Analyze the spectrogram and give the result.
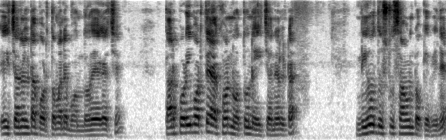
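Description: A man with a normal speaking voice speaks at a fairly high pitch with ordinary pitch variation in a very clean recording with a silent background. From West Bengal, India (Paschim Medinipur). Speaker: YouTuber selling sound equipment. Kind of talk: sales pitch.

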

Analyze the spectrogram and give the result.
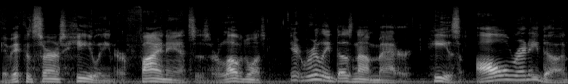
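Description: This man's voice sits at a medium pitch. It swings very widely up and down. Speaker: pastor. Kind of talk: sermon and prayer, devotional preaching. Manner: fervent, animated, preacherly with call-and-response 'Amen'. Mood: earnest, calm, preaching.

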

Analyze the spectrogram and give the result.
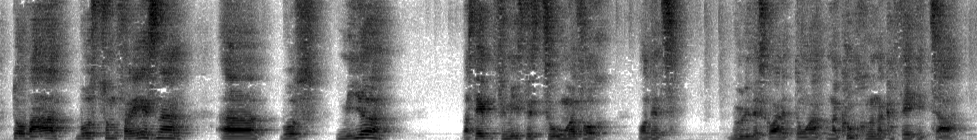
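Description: A man with an Austrian accent speaks at a very slow pace in a dark, mellow, somewhat breathy tone, with long, frequent pauses. Audible room echo surrounds his voice over a quiet background. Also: ordinary pitch variation. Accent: regional Austrian dialect. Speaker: carpenter. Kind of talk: casual talk to camera. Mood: hesitant, reluctant. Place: workshop. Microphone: camera far.

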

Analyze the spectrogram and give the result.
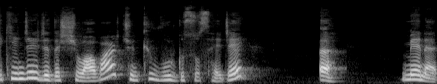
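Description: A woman speaks fairly slowly at a fairly high pitch with lively intonation. The recording is very clean, with a silent background. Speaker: English teacher. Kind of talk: tutorial.

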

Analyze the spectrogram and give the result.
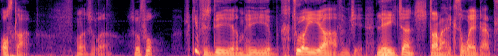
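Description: A man speaks in an animated tone at a moderate pace, with long, frequent pauses and ordinary pitch variation. His loudness swings widely against a quiet background. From Morocco. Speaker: YouTuber reacting to videos. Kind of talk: reaction video commentary. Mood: mocking, animated. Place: home room. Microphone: studio mic.

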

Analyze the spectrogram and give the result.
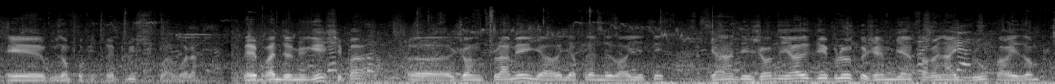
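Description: A man talks at a moderate pace in a southern French accent. Noticeable background noise runs underneath. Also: fairly low pitch for a man, lively intonation. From southwest France, Marmande (Lot-et-Garonne); southwest France. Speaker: market gardener, heirloom tomato grower; seller. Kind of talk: interview. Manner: casual, hesitant with fillers. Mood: warm, enthusiastic. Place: market.

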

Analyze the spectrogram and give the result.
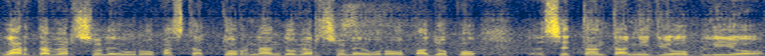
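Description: Moderate pace, ordinary pitch variation, and a dry sound with no echo over light background noise. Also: man. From Armenia. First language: Armenian (speaking Italian). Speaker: ambassador; interviewee. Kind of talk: interview. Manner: halting, many fillers. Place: studio. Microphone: handheld.

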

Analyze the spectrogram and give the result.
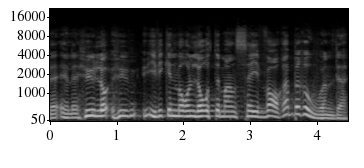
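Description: A man's dark, mellow voice with very wide pitch swings, over a quiet background. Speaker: professor of religious studies. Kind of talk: panel discussion. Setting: stage with audience. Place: stage. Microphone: handheld.

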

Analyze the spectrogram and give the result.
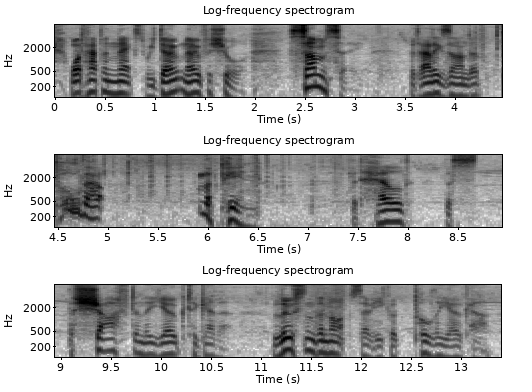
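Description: A man at medium pitch with lively intonation, a moderate pace with long, frequent pauses, and noticeable background noise. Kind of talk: history documentary narration. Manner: measured, dramatic storytelling; formal, steady, scripted delivery.

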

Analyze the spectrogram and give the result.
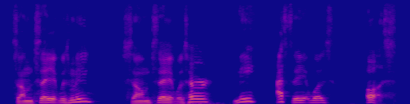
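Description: A man is speaking. The sound is dry with no echo, over a quiet background. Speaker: storyteller. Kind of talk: personal storytelling monologue. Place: home room. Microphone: lapel.

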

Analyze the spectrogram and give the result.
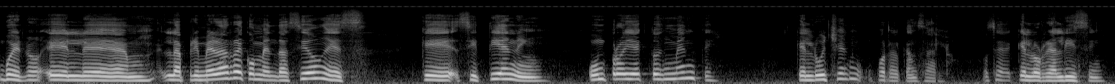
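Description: A woman speaks with a dark, mellow tone. Her pace is very slow. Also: ordinary pitch variation. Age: 60s. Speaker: law graduate; interview guest. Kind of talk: TV interview. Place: studio. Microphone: lapel.

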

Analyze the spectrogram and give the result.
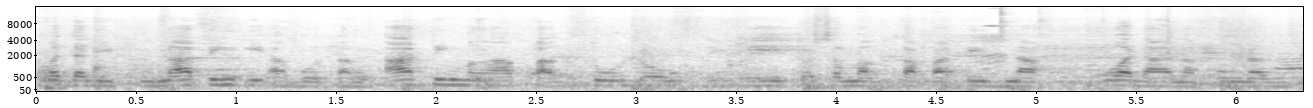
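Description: Noticeable background noise runs through the clip. The speaker keeps a moderate pace with monotone, flat intonation. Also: woman, fairly low pitch for a woman. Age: 60s. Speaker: charity vlogger. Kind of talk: vlog charity visit.

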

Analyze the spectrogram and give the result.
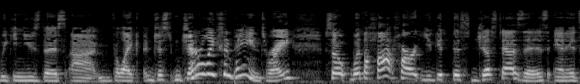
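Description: This woman talks at a fairly quick pace, her pitch swinging very widely. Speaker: intimacy coach. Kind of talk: product demo talk. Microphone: phone near.

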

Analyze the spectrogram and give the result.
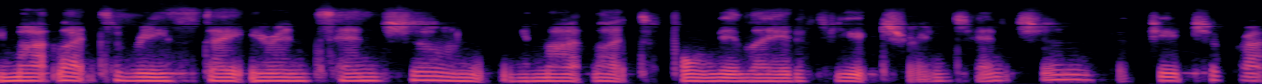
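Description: Somewhat breathy and very deep, low in pitch, a woman speaks in a soothing, calm, dark, mellow tone with fairly even intonation and hardly any pauses, in a dry sound with no echo over a quiet background. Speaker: yoga nidra teacher. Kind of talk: guided meditation; guided meditation instruction. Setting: live class with a group. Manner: slow, soothing, calm and rhythmic, with long pauses. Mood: calm, soothing, slow. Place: home room.

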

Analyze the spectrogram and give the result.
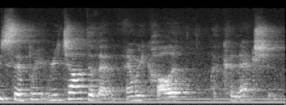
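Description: A man speaks at a moderate pace. Light background noise and audible room echo come through. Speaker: speaker. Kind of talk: prepared speech. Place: meeting room. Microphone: camera far.

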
